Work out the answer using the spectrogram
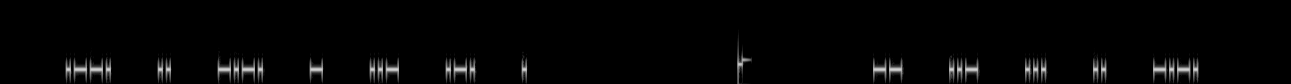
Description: Morse code, heard as a keyed tone, about 31 wpm, spaced as for 14 wpm, 700 Hz. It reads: PICTURE MUSIC
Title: 4x Character Spacing - Top 300 Words - 30wpm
